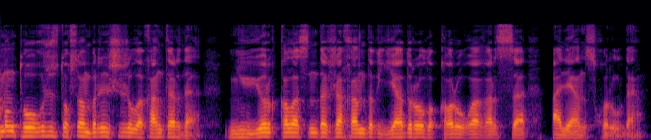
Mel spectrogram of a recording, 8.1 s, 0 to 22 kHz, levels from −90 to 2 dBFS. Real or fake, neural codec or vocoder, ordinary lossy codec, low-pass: fake; vocoder, 22.05 kHz, 80 mel bands, Vocos; none; none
